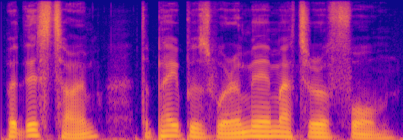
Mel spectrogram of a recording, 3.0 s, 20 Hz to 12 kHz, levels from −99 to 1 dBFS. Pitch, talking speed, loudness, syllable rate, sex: 100 Hz, 220 wpm, -19 LUFS, 5.8 syllables/s, male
